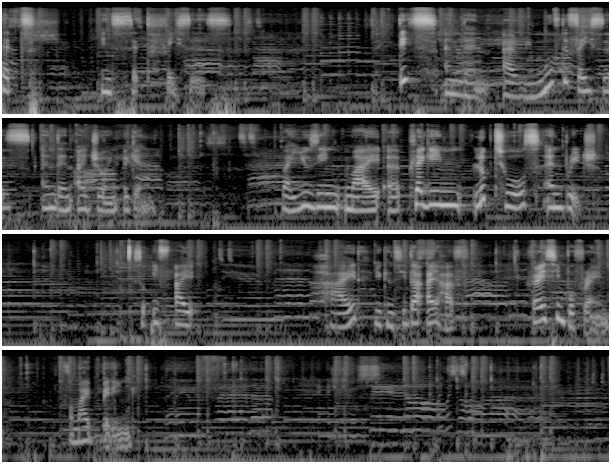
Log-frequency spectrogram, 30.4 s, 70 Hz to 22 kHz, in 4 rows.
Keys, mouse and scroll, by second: 1.2 click, 2.5-4.4 drag, 5.7 Delete, 6.7-8.7 middle drag, 8.7-16.0 drag, 9.3 right click, 10.0-11.1 middle drag, 11.1 right click, 15.4 middle click, 16.0 a, 18.2-19.4 drag, 19.4-21.7 middle drag, 22.9-27.7 right drag, 27.7-29.6 drag, 29.6 ctrl+b.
